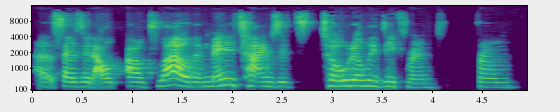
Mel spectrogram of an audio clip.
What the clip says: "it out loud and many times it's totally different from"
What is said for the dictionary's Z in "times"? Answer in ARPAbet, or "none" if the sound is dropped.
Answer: Z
